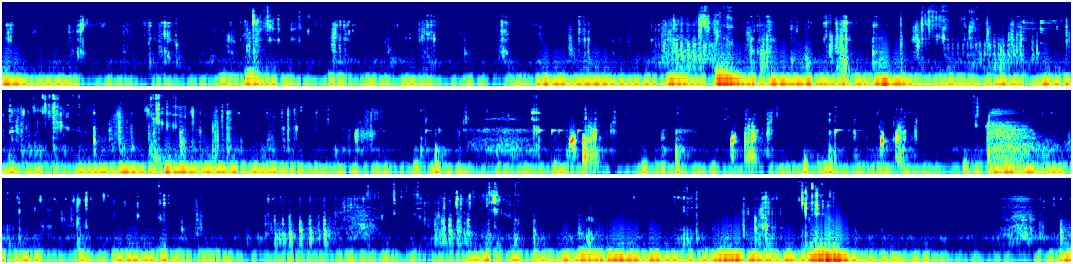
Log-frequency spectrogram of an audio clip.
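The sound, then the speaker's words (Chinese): Chewing of a crispy yet soft food: many moist crunches and bites come in uneven clusters, some sharp and loud, others faint, with short quiet gaps between them. “酥酥软软，太好吃了”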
